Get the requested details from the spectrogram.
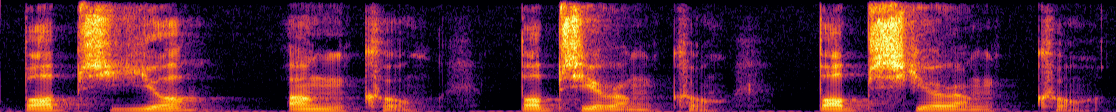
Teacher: So Bob's your. We don't really pronounce the R of your.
